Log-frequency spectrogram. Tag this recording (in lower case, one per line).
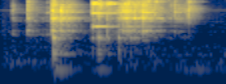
home sounds
coin (dropping)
